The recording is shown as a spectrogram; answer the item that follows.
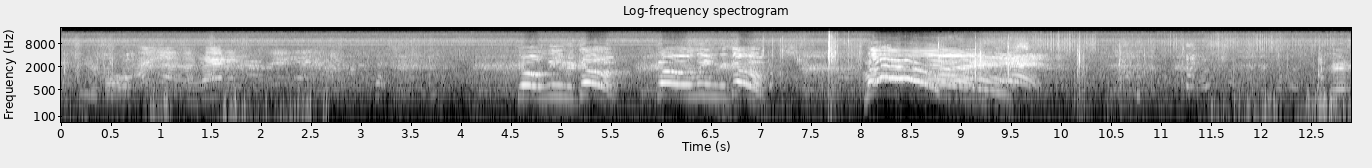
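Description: Excited, high-pitched voices of children and adults squealing and calling out during play. The loudest is a long, high shriek about eight seconds in.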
